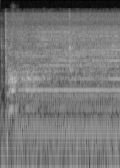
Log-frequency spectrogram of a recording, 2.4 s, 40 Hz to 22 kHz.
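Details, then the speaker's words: 1969 Camaro after a return-style fuel system upgrade, fuel pressure set to about 6–6.5: pump switches on with a short thump, then holds a steady low electric hum at even pitch; running normally and fairly quiet. "actually the pump's not that loud I'll come back here and check it out it's not too bad"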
